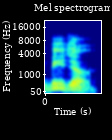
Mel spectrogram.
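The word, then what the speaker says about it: Bijan: is Be John is if your name is spelled B I J A N, your name is Be John. Even if your mama wanted you to be Bon, everybody calls you B.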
